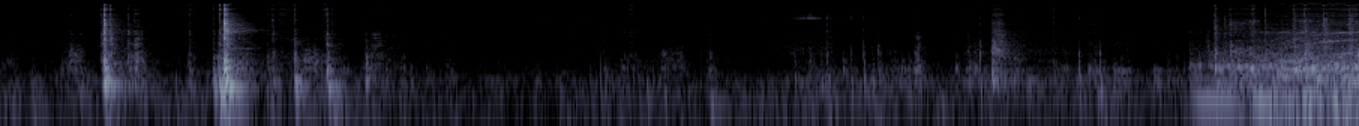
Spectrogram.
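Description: A sewing machine stitches fabric for a face mask, with short mechanical bursts and handling rustles between them, then a sustained whirring run of stitching at the end, close and clear.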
